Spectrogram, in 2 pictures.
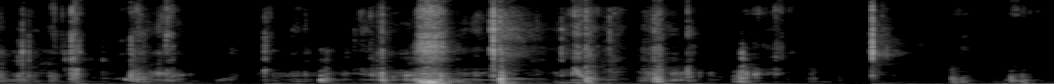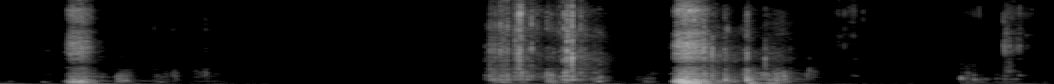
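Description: Close-up chewing and crunching of a mouthful of nasi Padang eaten by hand, in short irregular crackles, with fingers rustling and scraping in a cardboard takeaway box. A louder cluster of crunches comes about eight seconds in.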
